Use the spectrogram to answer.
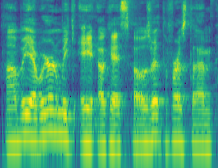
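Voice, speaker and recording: A young man with a voice still hoarse from illness, giving casual, rambling video game commentary and often correcting himself. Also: mid-range voice, racing, a bit bright. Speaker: gaming channel host.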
